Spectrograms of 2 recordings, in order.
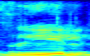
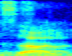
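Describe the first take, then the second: First: The letter name has an e-like vowel. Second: The letter name has an aa-like vowel. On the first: The speaker calls it wrong. "मजहूल नहीं पढ़ा गया है" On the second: The speaker calls it right. "मारूफ पढ़ा गया है"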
